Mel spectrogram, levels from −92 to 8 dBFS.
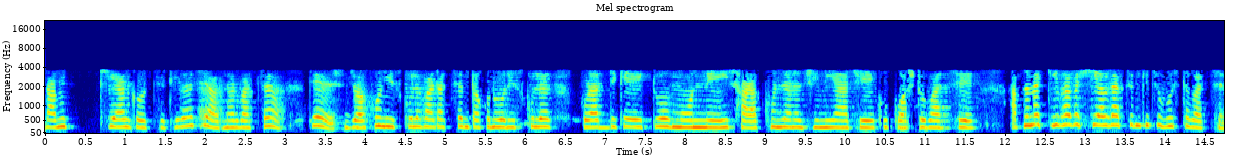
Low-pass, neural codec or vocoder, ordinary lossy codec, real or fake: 3.6 kHz; codec, 44.1 kHz, 7.8 kbps, DAC; AAC, 16 kbps; fake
